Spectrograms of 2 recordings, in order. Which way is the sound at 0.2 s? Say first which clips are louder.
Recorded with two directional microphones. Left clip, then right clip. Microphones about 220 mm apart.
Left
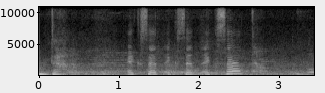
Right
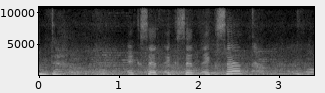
Left 3 dB; 20° left (ahead or behind).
